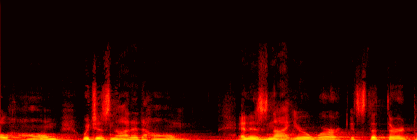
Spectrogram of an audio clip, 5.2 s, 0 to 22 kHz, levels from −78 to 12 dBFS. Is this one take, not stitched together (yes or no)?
yes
